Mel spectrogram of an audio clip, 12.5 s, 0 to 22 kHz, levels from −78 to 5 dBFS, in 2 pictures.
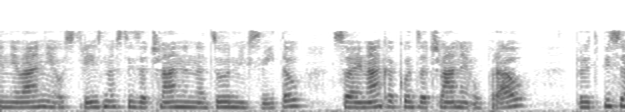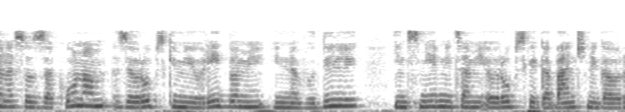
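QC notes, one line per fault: throughout: AAC compression. Nothing sounds above 6.9 kHz, so speech is dull and smeared. Likely AAC-LC coarsely quantising at a low bitrate, fitting about 24 kbps.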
